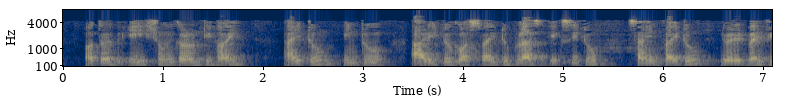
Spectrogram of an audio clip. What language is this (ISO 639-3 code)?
ben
